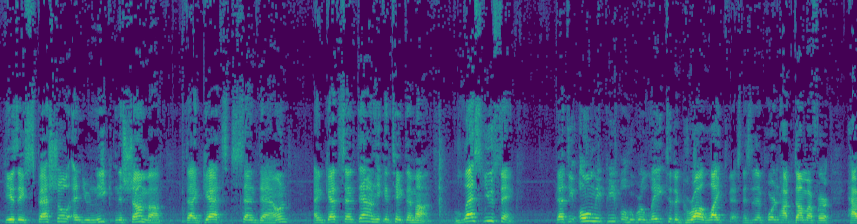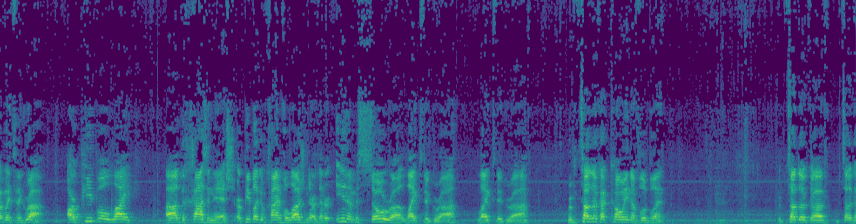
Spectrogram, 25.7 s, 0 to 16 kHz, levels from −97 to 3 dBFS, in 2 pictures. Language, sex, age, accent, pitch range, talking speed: English, male, 30-49, American, 140-180 Hz, 170 wpm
